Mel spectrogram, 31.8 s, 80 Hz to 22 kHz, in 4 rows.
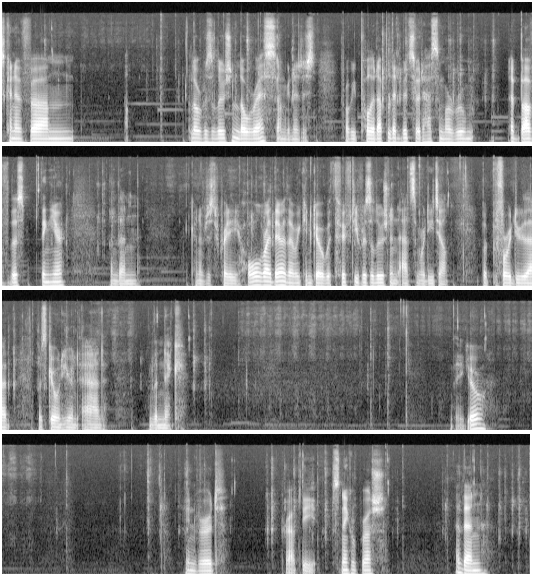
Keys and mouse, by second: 0.1 ctrl+alt+middle click, 0.4 middle click, 0.7-2.3 drag, 2.4 alt+shift+middle click, 2.6 alt+middle click, 3.3 alt+shift+middle click, 3.8 3, 4.0 f, 4.3 f, 4.9 click, 5.7 2, 5.9 f, 6.2 alt+shift+middle click, 6.4 alt+middle click, 6.7 f, 7.0 alt+shift+middle click, 7.6 click, 7.9 click, 8.1 click, 8.7 shift+middle click, 8.9 alt+middle click, 9.2 ctrl+middle click, 9.6 f, 10.1-11.5 drag, 11.7 ctrl+middle click, 12.0 shift+middle click, 12.2 middle click, 12.5 alt+shift+middle click, 12.7 alt+middle click, 13.0 shift+middle click, 13.2 alt+middle click, 14.0 shift+middle click, 14.2 alt+middle click, 16.0 4, 16.3 f, 16.5 middle click, 16.9 f, 17.2 click, 18.7 shift+f, 19.4-21.5 drag, 21.4 middle click, 21.4 right click, 21.7-24.4 drag, 24.8-25.9 alt+middle drag, 26.5 ctrl+i, 27.8 5, 28.1 f, 28.6 ctrl+alt+middle click, 28.9 alt+shift+middle click, 29.1 middle click, 29.4 f, 29.9 alt+middle click, 30.5 ctrl+middle click, 30.8 alt+middle click, 31.1 ctrl+alt+middle click, 31.5 f, 31.7 shift+middle click.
